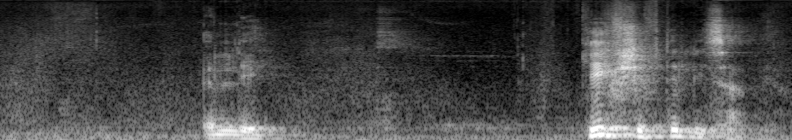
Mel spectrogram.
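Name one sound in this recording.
An older man speaks calmly nearby.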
